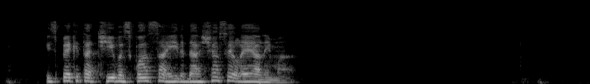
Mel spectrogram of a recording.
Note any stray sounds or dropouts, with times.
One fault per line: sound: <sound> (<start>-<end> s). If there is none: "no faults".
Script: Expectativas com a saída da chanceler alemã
no faults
